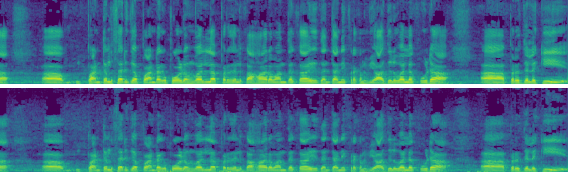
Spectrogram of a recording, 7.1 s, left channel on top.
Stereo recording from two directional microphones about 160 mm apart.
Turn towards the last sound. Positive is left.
turn(degrees=35)  # may be behind; listen again after turning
